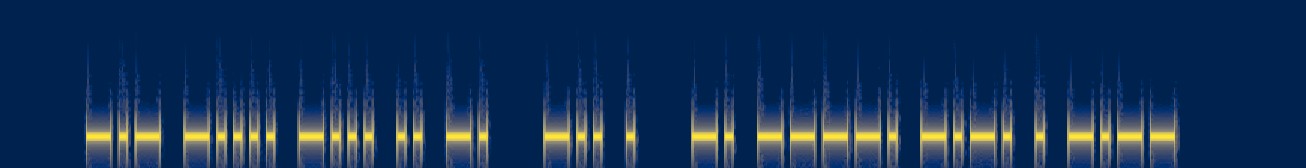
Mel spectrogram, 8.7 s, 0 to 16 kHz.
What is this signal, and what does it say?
Morse code, heard as a keyed tone, about 22 wpm, 700 Hz. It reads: K6BIN DE N9CEY
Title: USA Callsign DE Callsign - 5 Characters - 22wpm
